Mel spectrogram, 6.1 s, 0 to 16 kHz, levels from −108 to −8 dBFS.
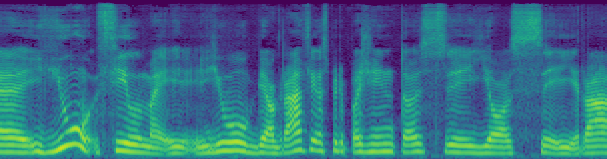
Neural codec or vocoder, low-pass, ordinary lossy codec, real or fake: codec, 44.1 kHz, 7.8 kbps, DAC; 14.4 kHz; MP3, 96 kbps; fake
